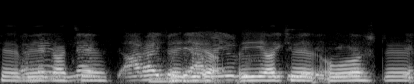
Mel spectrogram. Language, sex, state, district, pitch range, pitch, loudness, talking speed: Bengali, male, West Bengal, Dakshin Dinajpur, 180-185 Hz, 185 Hz, -14 LUFS, 70 wpm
